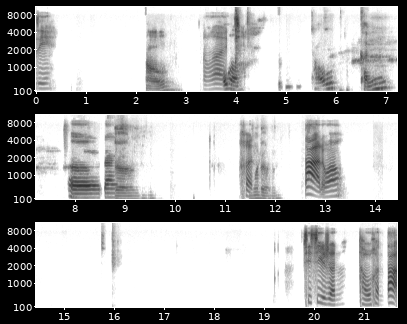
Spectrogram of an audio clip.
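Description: A woman speaks slowly and clearly through an online call, with pauses.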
